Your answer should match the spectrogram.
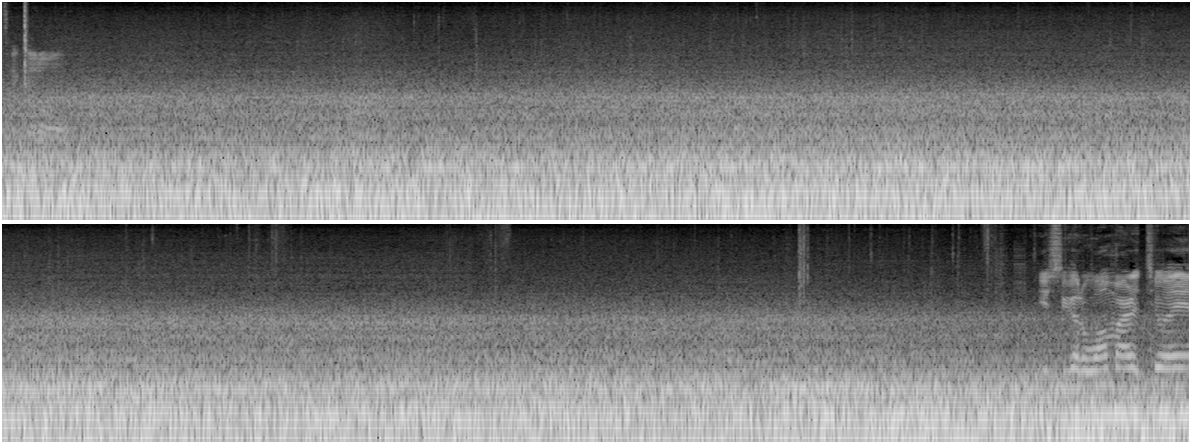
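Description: Car driving at night on empty roads, a loud, steady close engine and road rumble throughout, with brief faint chimes near the end.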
